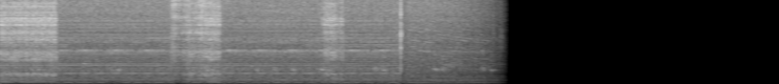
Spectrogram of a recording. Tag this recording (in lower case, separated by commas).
filing (rasp), rub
